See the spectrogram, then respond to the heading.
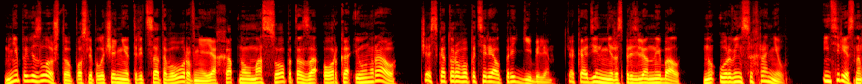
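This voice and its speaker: A man reading a first-person fantasy novel aloud as an audiobook narrator, with expressive storytelling. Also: mid-range voice, no room sound, studio quality.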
